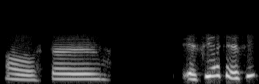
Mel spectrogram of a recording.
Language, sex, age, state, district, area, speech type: Bengali, female, 45-60, West Bengal, Darjeeling, urban, conversation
